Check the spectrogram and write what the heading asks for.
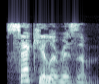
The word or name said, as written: secularism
